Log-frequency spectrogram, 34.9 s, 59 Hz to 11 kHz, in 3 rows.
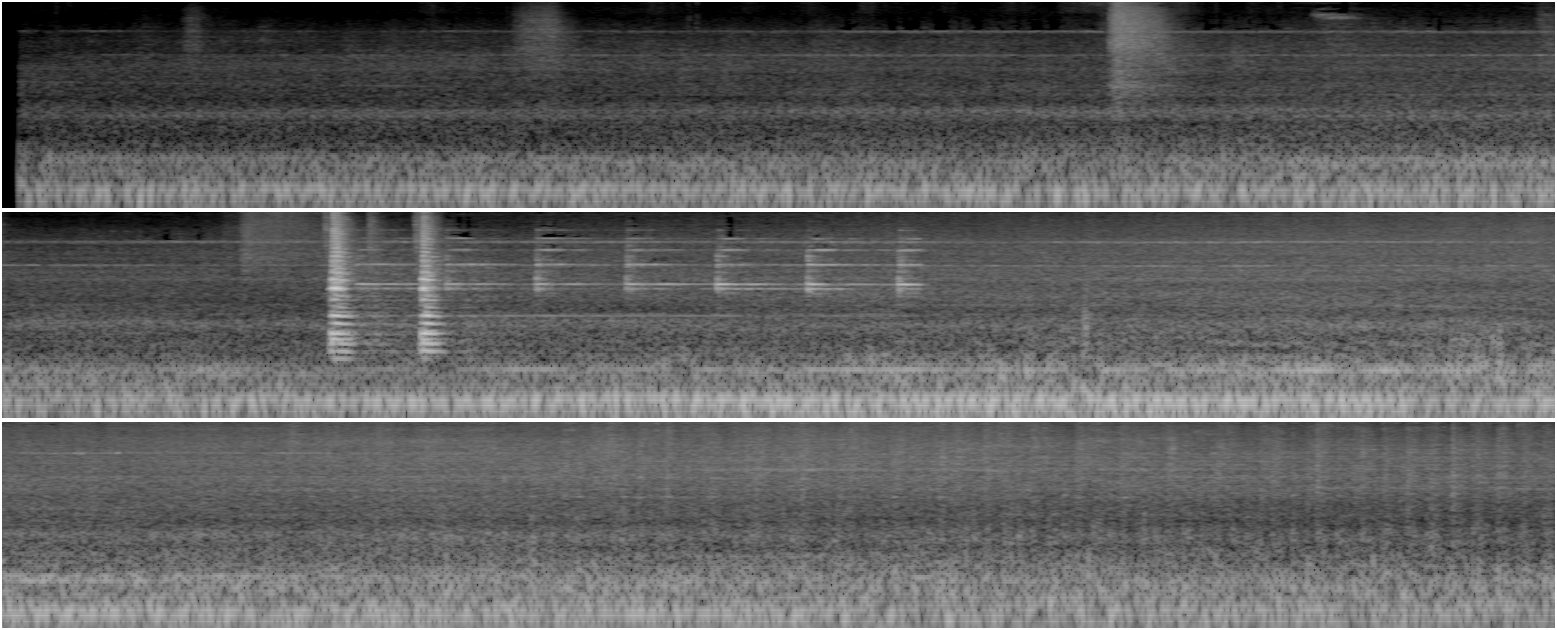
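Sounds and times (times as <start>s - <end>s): diesel locomotives rumbling: 0.2s - 34.9s
train horn toots: 14.0s - 15.7s.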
